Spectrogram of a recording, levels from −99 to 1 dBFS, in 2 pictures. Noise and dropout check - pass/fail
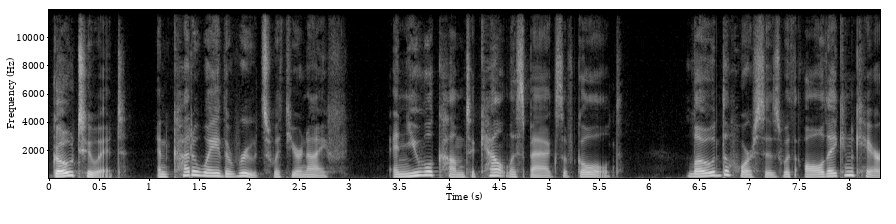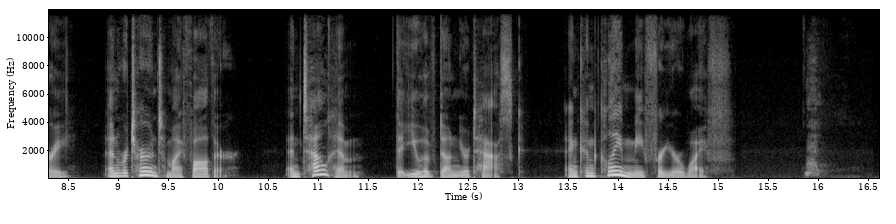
fail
